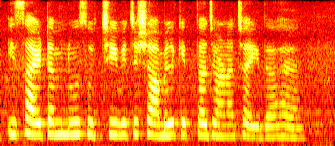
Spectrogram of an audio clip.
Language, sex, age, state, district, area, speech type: Punjabi, female, 18-30, Punjab, Mohali, rural, read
